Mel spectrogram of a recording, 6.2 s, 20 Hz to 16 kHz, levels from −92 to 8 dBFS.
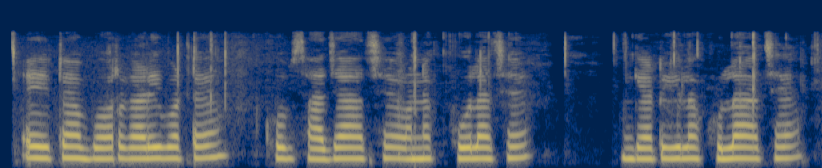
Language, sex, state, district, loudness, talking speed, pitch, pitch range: Bengali, female, West Bengal, Jhargram, -16 LUFS, 135 wpm, 240 Hz, 235-250 Hz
